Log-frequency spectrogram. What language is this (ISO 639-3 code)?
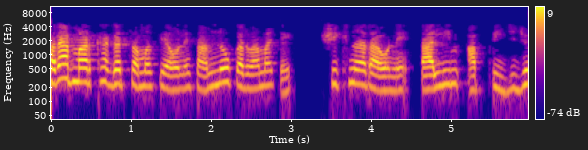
guj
